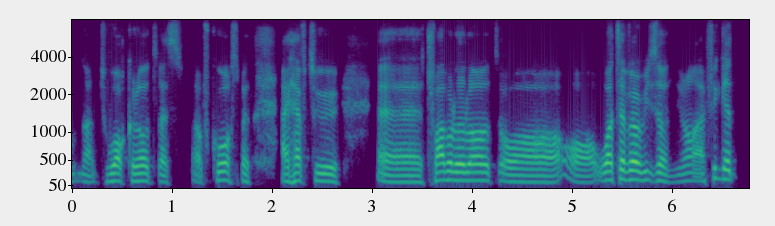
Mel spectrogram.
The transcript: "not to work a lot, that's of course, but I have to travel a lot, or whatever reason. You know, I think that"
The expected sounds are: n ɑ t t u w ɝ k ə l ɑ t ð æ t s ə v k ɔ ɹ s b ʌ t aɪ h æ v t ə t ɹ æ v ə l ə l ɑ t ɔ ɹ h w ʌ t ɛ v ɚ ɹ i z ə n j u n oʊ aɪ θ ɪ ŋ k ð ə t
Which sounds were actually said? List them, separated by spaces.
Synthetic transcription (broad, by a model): n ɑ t t u w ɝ k ə l ɑ t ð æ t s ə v k ɔ ɹ s b ʌ t aɪ h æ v t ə t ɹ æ v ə l ə l ɑ t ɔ ɹ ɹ w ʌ t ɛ v ɚ ɹ i z ə n j u n oʊ aɪ f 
